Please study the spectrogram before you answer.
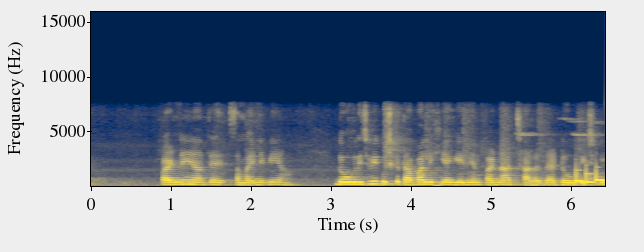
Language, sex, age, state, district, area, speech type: Dogri, female, 45-60, Jammu and Kashmir, Jammu, urban, spontaneous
